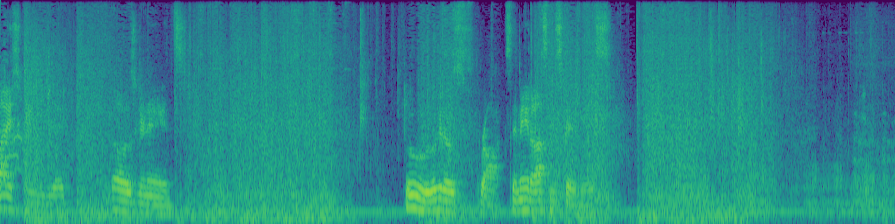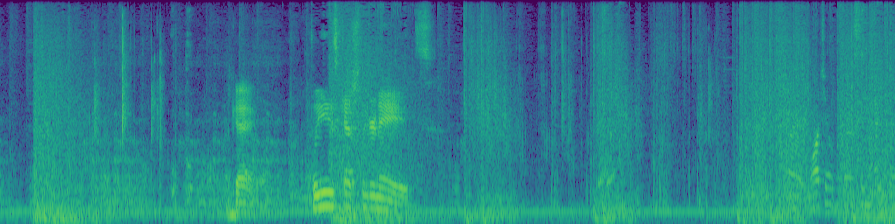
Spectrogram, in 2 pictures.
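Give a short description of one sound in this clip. Gunfire crackles in rapid bursts from a game.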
